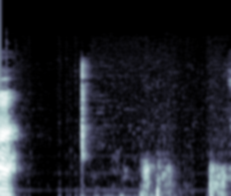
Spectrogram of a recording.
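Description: A man's lecturing voice breaks off, leaving a pause that is near silent apart from a single short click a little under a second in and faint mouth or breath sounds before speech starts again.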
